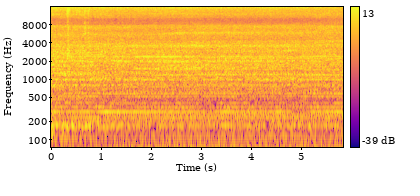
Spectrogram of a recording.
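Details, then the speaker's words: 2004 Pontiac Vibe (Toyota Matrix) with 200,000 miles, idling after a tune-up, new plugs, coils, MAF, PCV valve, throttle position sensor, fresh fluids, new motor and transmission mounts, and a computer reset: smooth, even hum with hiss on top, no knocks, ticks or stumbles; normal idle. "Sounds good, huh? Yeah. It sounds real good. Very good, man."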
